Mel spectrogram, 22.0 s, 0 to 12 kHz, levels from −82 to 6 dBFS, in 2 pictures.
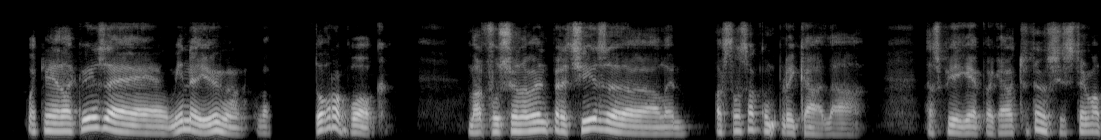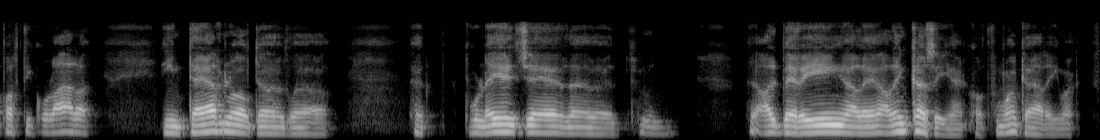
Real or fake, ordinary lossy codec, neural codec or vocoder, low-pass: fake; none; codec, 16 kHz, 2 kbps, FunCodec, trained on LibriTTS, 25 frames a second; 7.2 kHz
